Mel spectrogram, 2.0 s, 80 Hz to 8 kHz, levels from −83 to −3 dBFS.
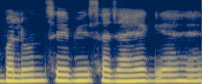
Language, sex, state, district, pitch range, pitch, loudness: Hindi, female, Jharkhand, Ranchi, 200-205 Hz, 200 Hz, -14 LUFS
